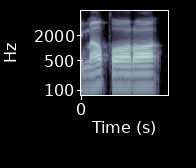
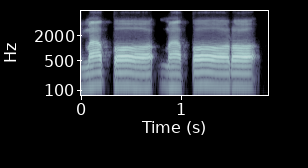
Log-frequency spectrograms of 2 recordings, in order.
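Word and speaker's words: مطرا: Tapi kita bacanya salah. Wanzalnahu ilas sama'i matoro ya, dengan tambahan alif yang lebih panjang, harusnya matoro jadi matoro, dan Allah turunkan dari langit bandara ya.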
